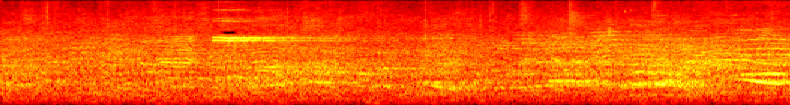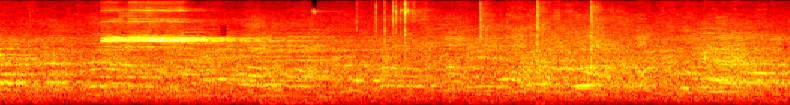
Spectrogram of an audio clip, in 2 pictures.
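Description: A crowd chatters and cheers loudly in a large echoing gym.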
